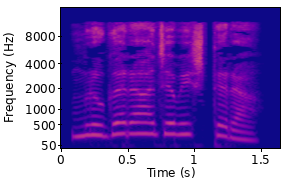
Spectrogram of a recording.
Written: ಮೃಗರಾಜವಿಷ್ಟರ

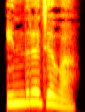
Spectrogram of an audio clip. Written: ಇಂದ್ರಜವಿ

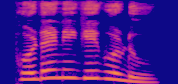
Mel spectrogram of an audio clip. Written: ಪೊಡಣಿಗೆಗೊಡು

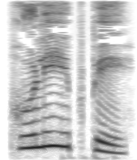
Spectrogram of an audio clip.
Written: ಹೊಳೆಇಪ್ಪೆ

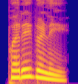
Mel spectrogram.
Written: ಪರಕಾಲ

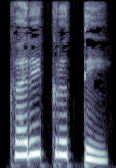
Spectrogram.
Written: ಕಾರಕಿರಿದಿ

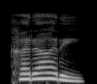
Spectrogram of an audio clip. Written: ಖರಾರಿ

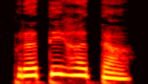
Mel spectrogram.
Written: ಪ್ರತಿಹತ

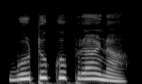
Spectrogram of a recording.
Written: ಗುಟುಕುಪ್ರಾಣ

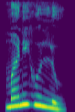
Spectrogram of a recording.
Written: ಮೇಣಿಹಾಲು

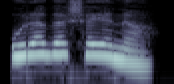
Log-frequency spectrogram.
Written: ಉರಗಶಯನ

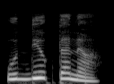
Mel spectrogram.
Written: ಉದ್ಯುಕ್ತನ

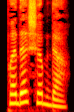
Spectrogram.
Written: ಪದಶಬ್ದ

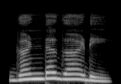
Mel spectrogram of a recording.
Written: ಖಂಡಗಟ್ಟು

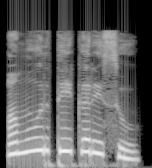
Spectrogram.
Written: ಅಮೂರ್ತೀಕರಿಸು

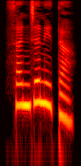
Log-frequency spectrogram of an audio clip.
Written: ಸಂಜನಿತ

